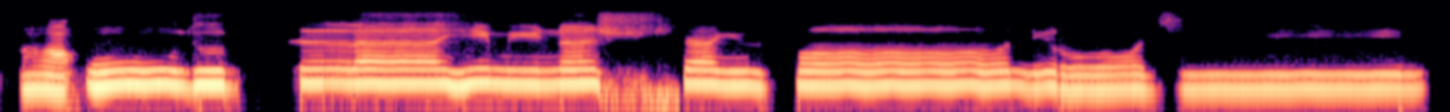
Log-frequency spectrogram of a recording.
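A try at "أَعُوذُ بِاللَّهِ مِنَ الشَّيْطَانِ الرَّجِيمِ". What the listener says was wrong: Lo-nya sedikit kepanjangan. Au, la, lo. Itu sama panjangnya. A'udzu billahi minasyaitonir. Tidak boleh 2 dari harakat. Tidak boleh lebih dari 2 harakat, 2 ketukan. Sedikit kepanjangan. Namanya Ini sudah kalau orang ini kalau dalam ilmu tajwid kekenyangan sudah. Tashbihul harakat. A'udzu billahi minasy syaithanir rajim.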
